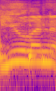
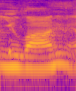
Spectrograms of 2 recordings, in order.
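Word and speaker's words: Yulan: And it's Yulin and not Yulon. And I will take anybody to task. It is Yulin.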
